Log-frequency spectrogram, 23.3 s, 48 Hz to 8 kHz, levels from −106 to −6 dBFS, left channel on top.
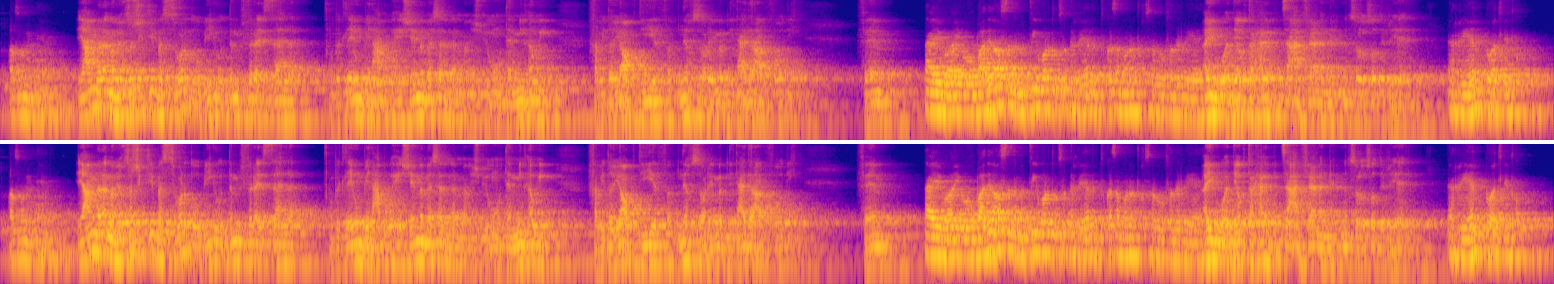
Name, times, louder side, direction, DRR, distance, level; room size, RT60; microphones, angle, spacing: voice 1, 0.1-0.8 13.9-18.1 21.7-22.8, equal, 35° right, 3 dB, 1.2 m, -21 dB
voice 2, 1.1-4.4 4.9-8.2 8.8-11.9 12.9-13.3 18.0-21.2, right 1 dB, 55° right, 2 dB, 0.9 m, -23 dB
7.9 x 6.9 x 8.0 m, 2.3 s
head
